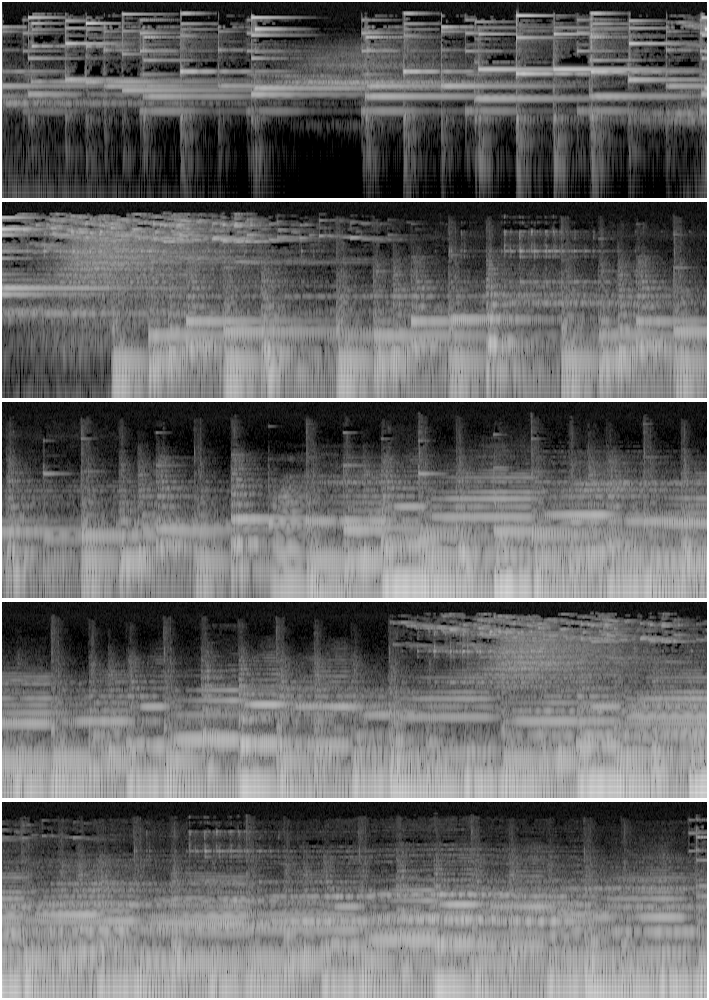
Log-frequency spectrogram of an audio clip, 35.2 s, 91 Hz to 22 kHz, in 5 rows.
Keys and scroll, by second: 22.7 ctrl+c, 29.9 ctrl+v.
